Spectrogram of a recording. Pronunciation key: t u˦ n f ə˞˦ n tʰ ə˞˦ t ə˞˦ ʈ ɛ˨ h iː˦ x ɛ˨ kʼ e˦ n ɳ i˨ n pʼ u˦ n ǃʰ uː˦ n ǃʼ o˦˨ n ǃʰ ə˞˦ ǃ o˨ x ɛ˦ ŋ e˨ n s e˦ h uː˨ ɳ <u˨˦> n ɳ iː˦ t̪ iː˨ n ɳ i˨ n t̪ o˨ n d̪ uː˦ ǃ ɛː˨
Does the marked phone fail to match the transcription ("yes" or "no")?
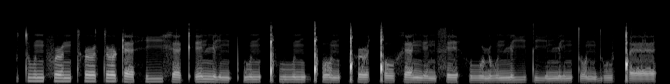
no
